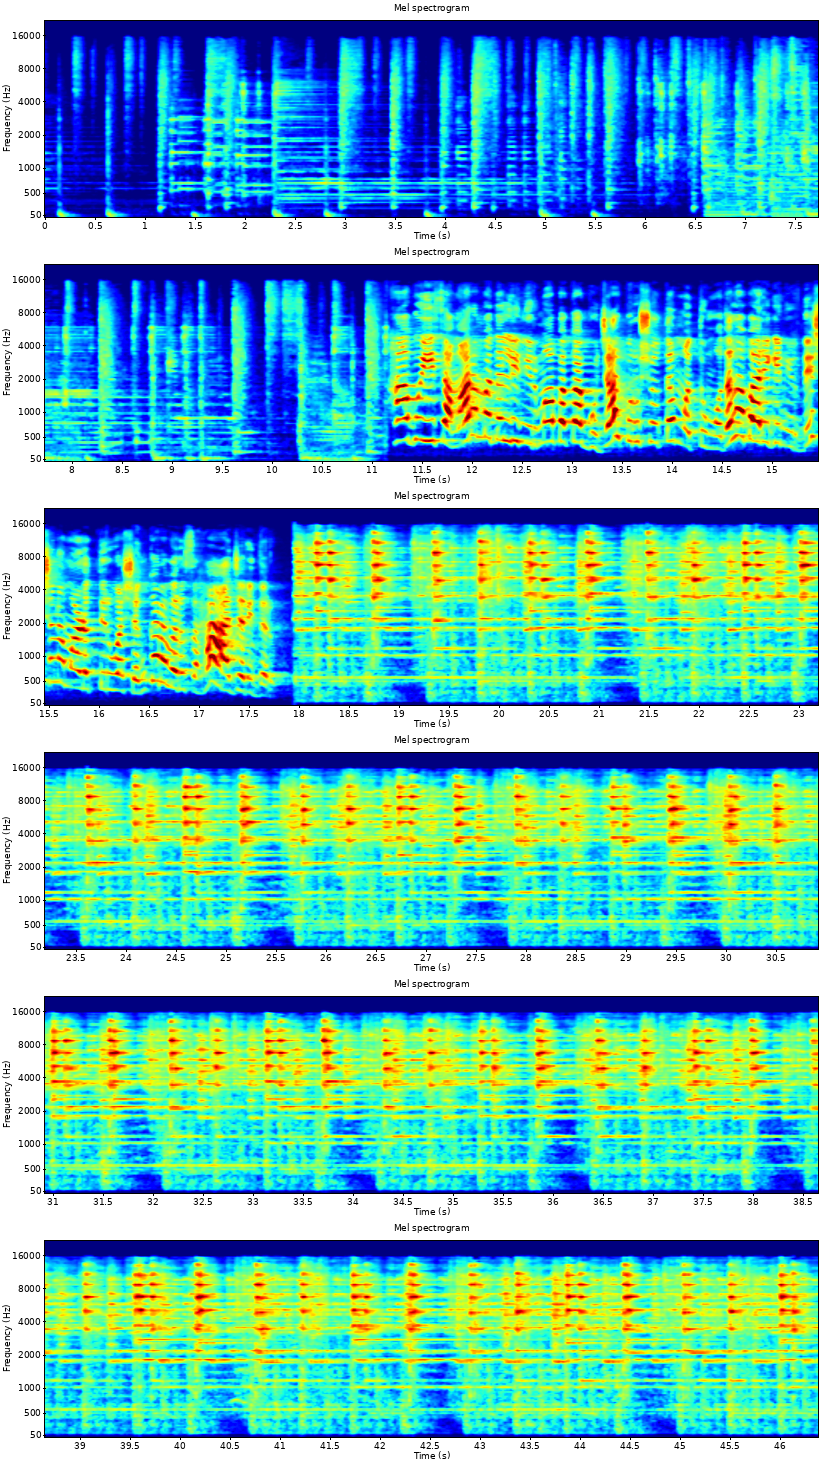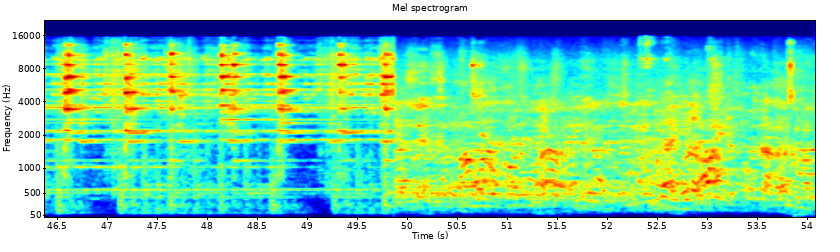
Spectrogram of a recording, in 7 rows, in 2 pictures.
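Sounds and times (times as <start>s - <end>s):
temple bells ringing: 18.0s - 54.0s.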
